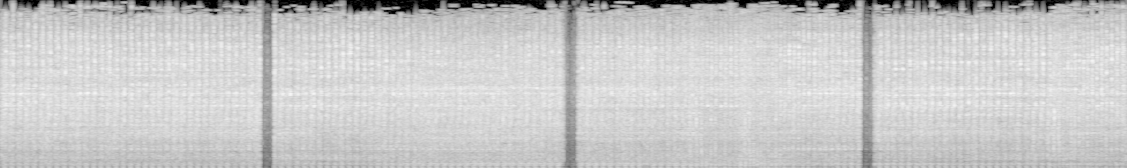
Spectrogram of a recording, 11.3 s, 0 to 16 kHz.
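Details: 1984 Honda Z50R mini bike at idle. Quick, even single-cylinder putter with steady pulses and no knocks or misses: healthy idle.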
